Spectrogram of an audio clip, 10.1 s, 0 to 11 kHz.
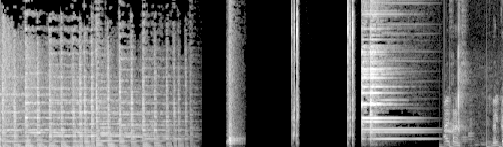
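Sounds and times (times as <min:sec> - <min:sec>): notification bell ding: 0:07.2 - 0:08.9.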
